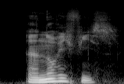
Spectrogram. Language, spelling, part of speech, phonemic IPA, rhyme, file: French, orifice, noun, /ɔ.ʁi.fis/, -is, Fr-orifice.ogg
- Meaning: orifice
